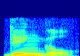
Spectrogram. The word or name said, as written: dingle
